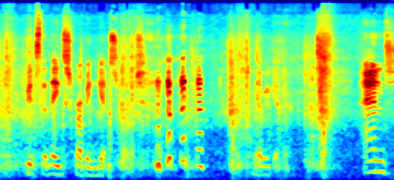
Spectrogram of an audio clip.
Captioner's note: chuckles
